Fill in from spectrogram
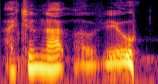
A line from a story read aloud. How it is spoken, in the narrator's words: she whispers back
